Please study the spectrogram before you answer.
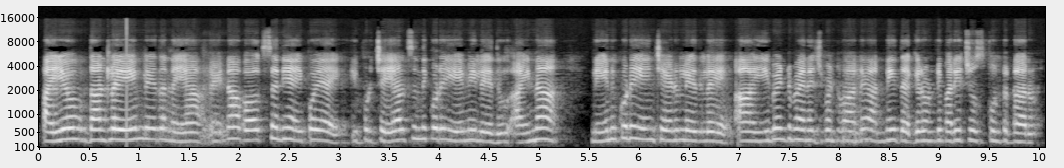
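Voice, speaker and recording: A woman's voice: sits high, fairly even intonation, fast, a little mellow, lightly acted, poor audio. A woman voicing an eager, talkative young man who hides a scheme, in a spoken story.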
